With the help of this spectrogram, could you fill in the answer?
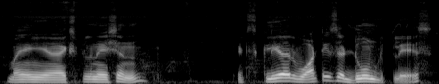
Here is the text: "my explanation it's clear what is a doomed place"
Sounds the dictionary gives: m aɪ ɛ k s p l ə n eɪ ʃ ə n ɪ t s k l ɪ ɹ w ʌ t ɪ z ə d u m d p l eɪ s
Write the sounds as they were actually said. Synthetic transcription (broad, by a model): m aɪ ɛ k s p l ə n eɪ ʃ ə n ɪ t s k l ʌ ɹ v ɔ t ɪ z ə d u m d p l eɪ s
